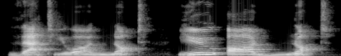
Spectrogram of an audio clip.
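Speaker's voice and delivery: loud, slowing insistence; shouted denial. Acted. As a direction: shout it back, refusing. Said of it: "Hook shouted back".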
